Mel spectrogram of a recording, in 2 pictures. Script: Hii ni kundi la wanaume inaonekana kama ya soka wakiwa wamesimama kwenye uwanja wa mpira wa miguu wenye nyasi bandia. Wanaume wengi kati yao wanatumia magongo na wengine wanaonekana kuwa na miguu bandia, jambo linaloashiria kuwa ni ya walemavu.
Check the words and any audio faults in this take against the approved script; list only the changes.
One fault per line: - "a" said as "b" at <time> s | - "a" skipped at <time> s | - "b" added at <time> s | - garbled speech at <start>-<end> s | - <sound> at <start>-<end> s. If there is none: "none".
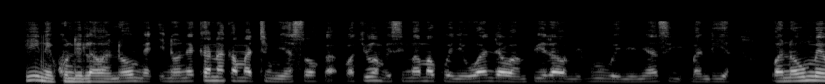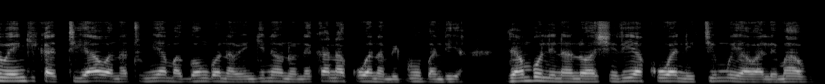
- "timu" added at 2.5 s
- "timu" added at 15.2 s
